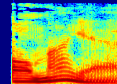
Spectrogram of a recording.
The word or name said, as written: ommiad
